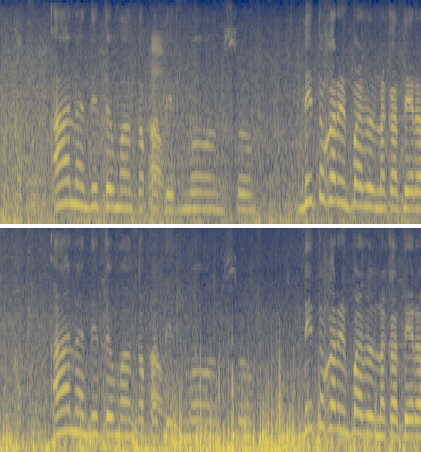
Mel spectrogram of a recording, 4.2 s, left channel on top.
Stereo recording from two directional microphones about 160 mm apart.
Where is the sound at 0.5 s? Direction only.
35° right (ahead or behind).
